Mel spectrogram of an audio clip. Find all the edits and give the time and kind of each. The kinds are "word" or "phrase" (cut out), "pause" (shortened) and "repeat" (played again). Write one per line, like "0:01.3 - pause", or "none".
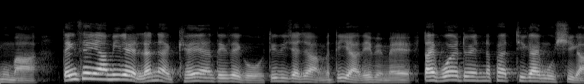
0:04.2 - pause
